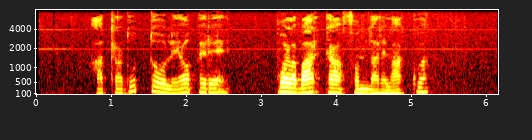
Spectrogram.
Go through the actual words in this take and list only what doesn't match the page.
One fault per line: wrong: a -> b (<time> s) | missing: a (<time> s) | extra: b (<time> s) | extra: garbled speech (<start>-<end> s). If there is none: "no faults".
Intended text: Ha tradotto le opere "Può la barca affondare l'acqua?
no faults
